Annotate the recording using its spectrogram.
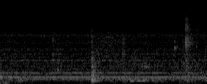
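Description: Faint steady electrical hum, with two light clicks, one about a second in and one near the end.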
